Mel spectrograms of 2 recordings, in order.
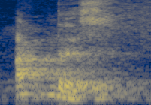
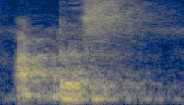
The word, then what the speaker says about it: address: I have WR here address address address address address see look at this so here you have the stress on the first Sy address and of course here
